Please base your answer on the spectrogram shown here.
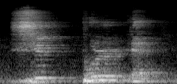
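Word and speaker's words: שִׁבֹּלֶת: 한번 곡식 이삭 곡식 이삭 쉬에다가 비웃써야 됩니다. 쉬볼렛 다 같이 시작 쉬볼렛 오늘이 발음 잘하셔야 돼요.이 발음 잘못하면 에브라임 사람인 줄 알고 사람 죽여 버려요.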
